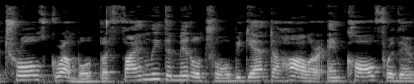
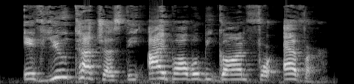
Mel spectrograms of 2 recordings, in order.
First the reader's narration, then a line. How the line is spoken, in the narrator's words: yelled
